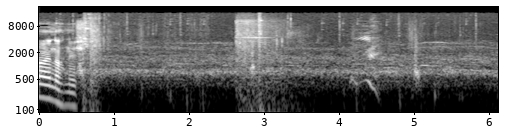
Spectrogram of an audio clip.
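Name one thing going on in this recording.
Swords clash and clang.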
